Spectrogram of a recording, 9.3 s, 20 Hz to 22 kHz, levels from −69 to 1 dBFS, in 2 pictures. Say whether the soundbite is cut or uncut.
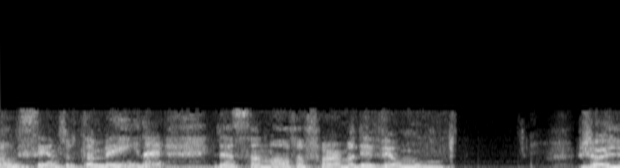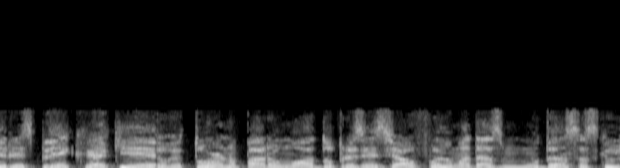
cut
